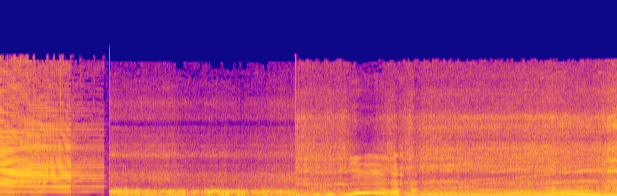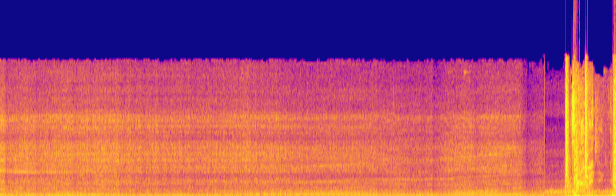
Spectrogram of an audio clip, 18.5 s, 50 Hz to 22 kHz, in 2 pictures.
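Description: A held tone fades out over the first second and a half. Then the stock inline-four engine of a 2014 Kawasaki Ninja ZX-6R 636 runs under acceleration: its pitch rises, drops at a gear change about nine seconds in, and rises again.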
